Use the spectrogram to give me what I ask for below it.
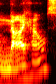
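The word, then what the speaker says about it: Nijhuis: a writer named michelle nye house it rhymes with my house this is a book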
